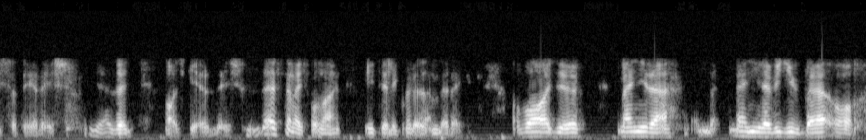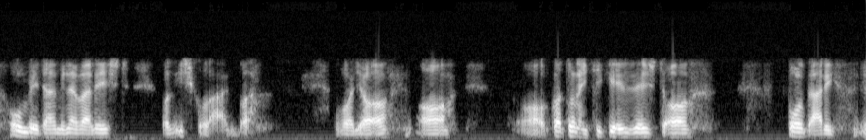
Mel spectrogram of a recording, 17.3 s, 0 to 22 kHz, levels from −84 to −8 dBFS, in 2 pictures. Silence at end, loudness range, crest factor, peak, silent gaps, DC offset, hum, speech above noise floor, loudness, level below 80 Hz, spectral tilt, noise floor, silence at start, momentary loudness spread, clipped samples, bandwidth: 0 s; 6 LU; 16 dB; 0 dBFS; none; under 0.1%; none; 32 dB; -16 LUFS; -54 dBFS; -7.5 dB/octave; -48 dBFS; 0 s; 14 LU; under 0.1%; 5.8 kHz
